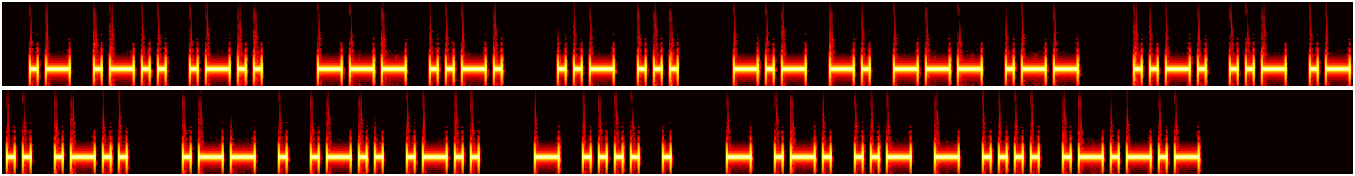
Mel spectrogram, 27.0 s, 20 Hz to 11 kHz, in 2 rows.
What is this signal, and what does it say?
Morse code, heard as a keyed tone, about 15 wpm, 700 Hz. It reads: ALL OF US KNOW FULL WELL THE TRUTH.
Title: Sentences from Top 1000 Words - Review Part 3 - 15wpm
